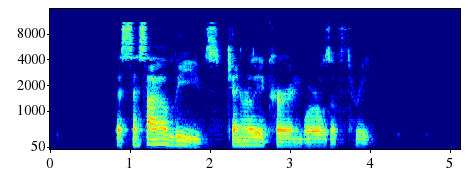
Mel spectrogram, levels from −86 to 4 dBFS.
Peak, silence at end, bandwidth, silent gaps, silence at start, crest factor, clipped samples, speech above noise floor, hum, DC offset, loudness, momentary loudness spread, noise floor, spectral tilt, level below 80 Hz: -8 dBFS; 1.15 s; 11.5 kHz; none; 0.85 s; 20 dB; under 0.1%; 63 dB; none; under 0.1%; -25 LUFS; 17 LU; -88 dBFS; -3.5 dB/octave; -70 dBFS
